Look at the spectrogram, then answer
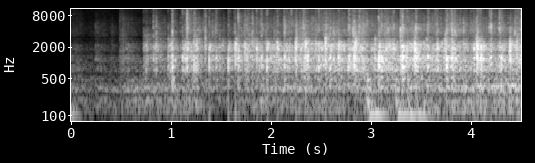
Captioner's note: crowd applauding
